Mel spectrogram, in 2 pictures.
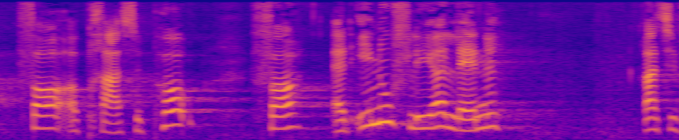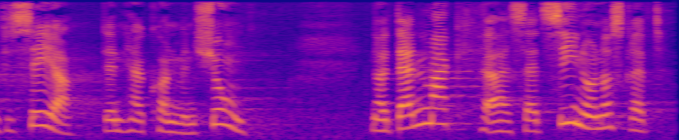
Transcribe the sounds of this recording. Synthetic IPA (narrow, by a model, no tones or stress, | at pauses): fɒ̽ɒpʰʁasəpʰɒ̽ | fɒ̽ʔæd̥e̝nufle̝ːɐlænə | ʁɑ̈t͡sʰifise̝̰ːɐd̥enɦeɐ̰kʰɒ̽nʋenɕo̝̰ːn | ɒd̥ænmɑ̈ːɡ̥hɑ̈sæd̥sinɔ̽nɐsɡ̥ʁɛfd̥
